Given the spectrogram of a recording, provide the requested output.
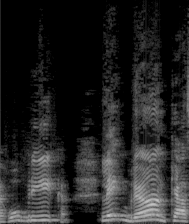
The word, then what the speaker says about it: rubrica: proparoxítona tem acento mas não é rúbrica meus amores é rubrica Lembrando que a sílaba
